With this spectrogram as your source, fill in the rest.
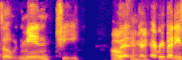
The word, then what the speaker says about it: Minchey: So how do we pronounce your last name exactly? Minchey, Min? Minchy. So Minchey.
